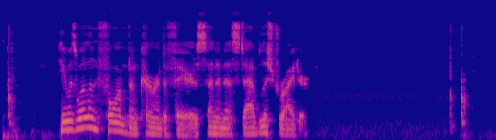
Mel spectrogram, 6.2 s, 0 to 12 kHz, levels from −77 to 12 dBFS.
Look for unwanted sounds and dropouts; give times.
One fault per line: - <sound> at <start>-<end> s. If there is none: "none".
none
